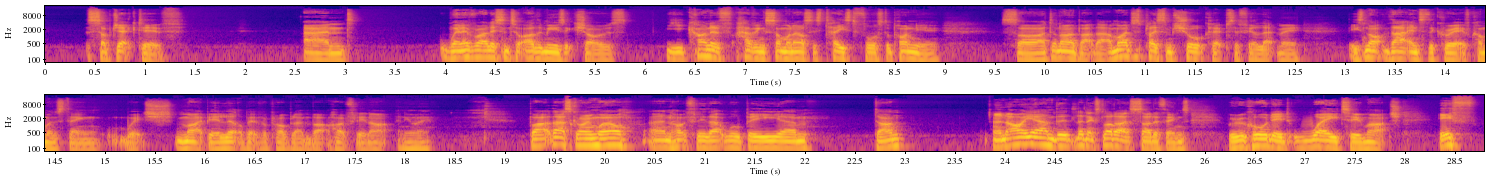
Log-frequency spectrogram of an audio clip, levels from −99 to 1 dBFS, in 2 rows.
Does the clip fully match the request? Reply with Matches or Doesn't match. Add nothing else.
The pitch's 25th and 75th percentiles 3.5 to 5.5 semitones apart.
Matches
